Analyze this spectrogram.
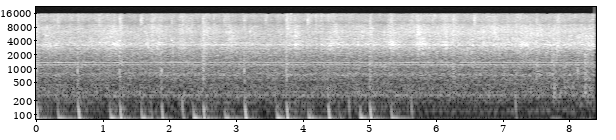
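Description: Diced onion and green bell pepper sizzling in an enameled braiser as a sofrito while a silicone spatula stirs them. There are soft low knocks about three a second until roughly two-thirds of the way through. The onion is sweating out its liquid and loosening the browned bits on the pan bottom.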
